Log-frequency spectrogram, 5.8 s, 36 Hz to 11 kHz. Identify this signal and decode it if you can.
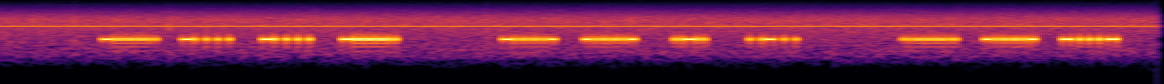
Hellschreiber (Feld-Hell, 122.5 baud), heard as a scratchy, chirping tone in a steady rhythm, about 770 Hz, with radio static and a steady whistle near 1820 Hz. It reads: ELLE DOIT SON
